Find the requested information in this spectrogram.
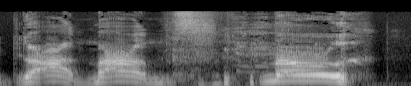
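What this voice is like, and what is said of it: Arnold Schwarzenegger impression. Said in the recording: “That's actually pretty good. ... That was the best Schwarzenegger impression I've ever done.”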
